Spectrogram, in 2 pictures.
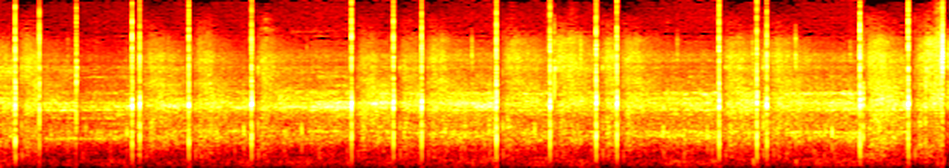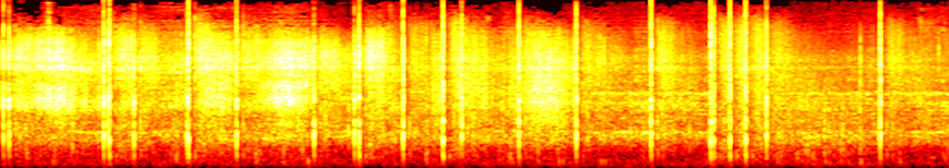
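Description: Fireworks display: sharp bangs of bursting shells, two or three a second, over a steady rushing background.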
